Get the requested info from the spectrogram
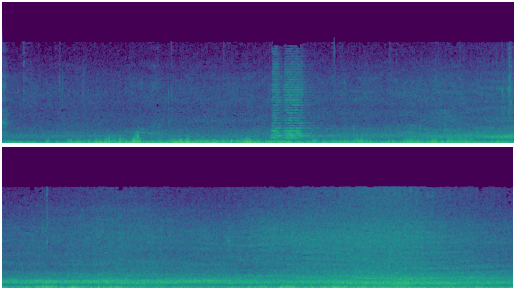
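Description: City street traffic, with a short car-horn toot just under three seconds in. In the second half a vehicle passes close, its tyre and engine noise building.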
